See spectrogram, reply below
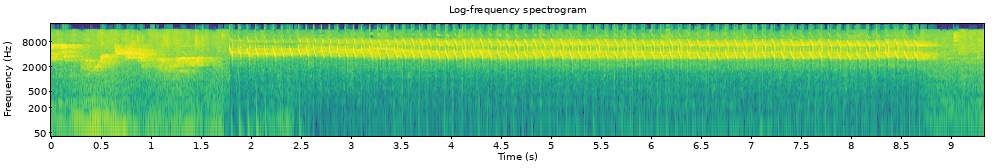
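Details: Pied fantail: after a few jumbled high notes, a long unbroken trill of rapid, squeaky high pulses runs for about seven seconds, evenly spaced near four per second.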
